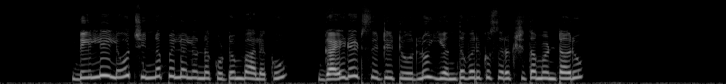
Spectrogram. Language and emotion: Telugu, fearful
